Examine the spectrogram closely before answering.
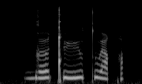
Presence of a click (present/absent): present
